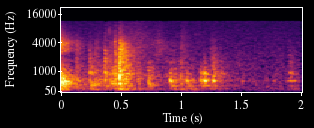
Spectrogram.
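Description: Handling noise: a few light clicks and rustles, fading out over the first second and a half, from handling the camera and the speaker cables.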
